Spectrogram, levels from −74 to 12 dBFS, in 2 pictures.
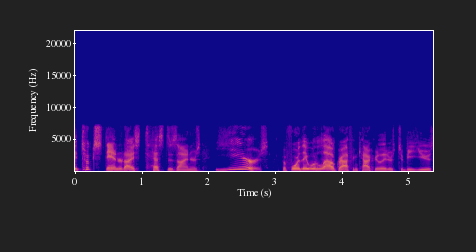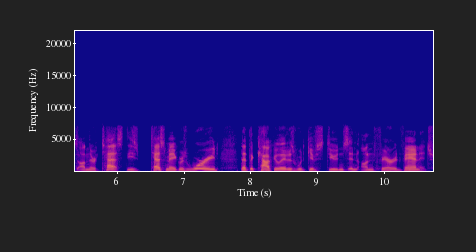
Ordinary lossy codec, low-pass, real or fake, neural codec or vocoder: AAC, 48 kbps; 7.2 kHz; real; none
